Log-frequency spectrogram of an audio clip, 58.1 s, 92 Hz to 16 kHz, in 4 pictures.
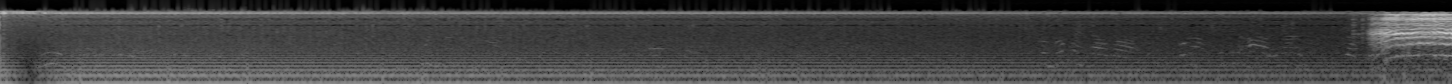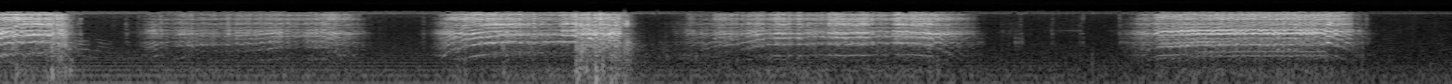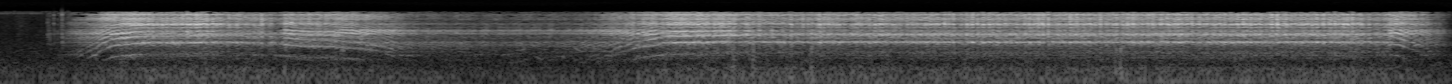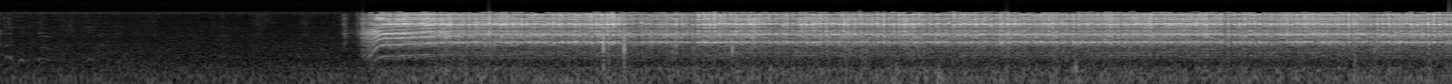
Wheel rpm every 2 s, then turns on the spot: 0, 0, 0, 0, 0, 0, 10, 100, 70, 70, 90, 120, 10, 120, 10, 130, 80, 70, 160, 160, 160, 90, 0, 50, 160, 160, 160, 160, 160.
none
